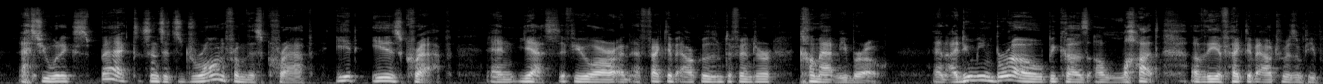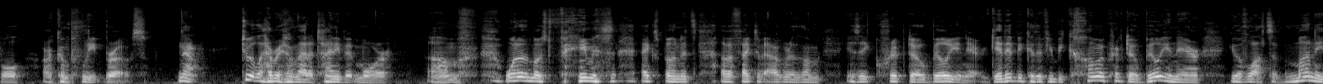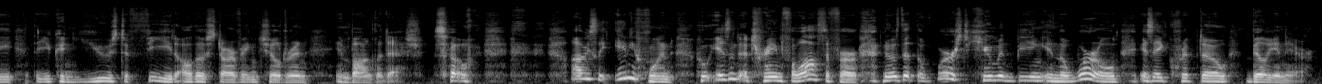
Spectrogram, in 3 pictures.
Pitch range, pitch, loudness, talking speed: 120-155 Hz, 135 Hz, -19 LUFS, 170 wpm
